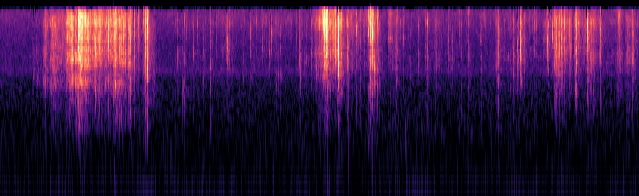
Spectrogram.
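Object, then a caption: Play foam ball of polystyrene beads. A green play foam ball made of polystyrene beads, solid and squishy, is pulled apart with the fingertips and squeezed back together. Bursts of dry, bright crinkly crackling come and go at an irregular pace, with quieter fizzing between them.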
